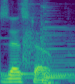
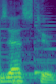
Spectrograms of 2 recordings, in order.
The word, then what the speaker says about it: Zest-O: in French, and then he added an O to make the sound more rounded. It was meant to be pronounced Zest-O, but for Filipinos it became Zest-O.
